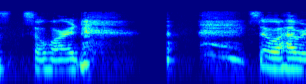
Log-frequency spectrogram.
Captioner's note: laughter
